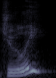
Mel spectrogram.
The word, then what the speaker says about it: July: how we know that July was pronounced Julie like the girl's name until about a hundred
